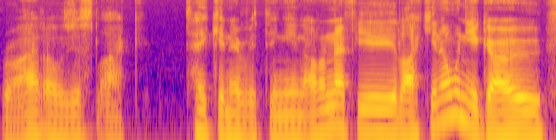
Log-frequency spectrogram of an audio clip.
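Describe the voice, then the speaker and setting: The voice has a dark, mellow tone, an Australian accent and ordinary pitch variation. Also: man. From Western Sydney, Australia. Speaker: cafe owner. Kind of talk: casual chat.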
